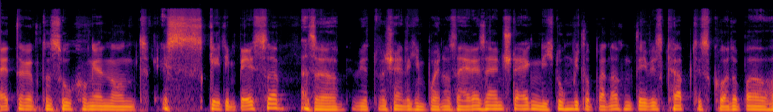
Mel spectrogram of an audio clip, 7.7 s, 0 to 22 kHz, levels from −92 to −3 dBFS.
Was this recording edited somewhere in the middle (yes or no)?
no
